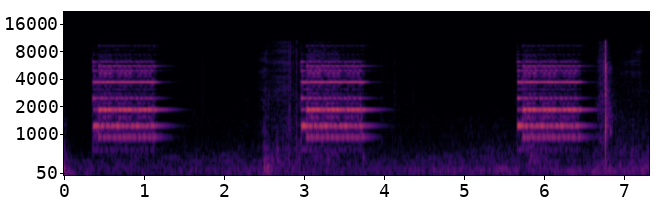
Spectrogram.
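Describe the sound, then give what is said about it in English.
A dead man's phone, called back, rings in three long electronic bursts, about a second each with pauses between, clear, followed by a brief click; no one speaks. “But then Billy's like, all right, call it back.”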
